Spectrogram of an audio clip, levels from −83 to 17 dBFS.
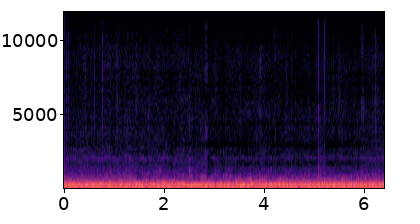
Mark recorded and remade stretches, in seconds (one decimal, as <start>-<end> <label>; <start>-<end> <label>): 0.0-0.8 recorded; 0.8-4.4 remade; 4.4-5.4 recorded; 5.4-6.0 remade; 6.0-6.4 recorded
